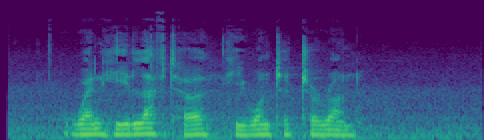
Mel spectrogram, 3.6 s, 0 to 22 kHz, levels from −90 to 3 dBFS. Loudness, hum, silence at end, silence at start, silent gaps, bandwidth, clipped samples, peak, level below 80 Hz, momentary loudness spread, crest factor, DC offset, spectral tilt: -23 LUFS; none; 0 s; 0.05 s; none; 9.6 kHz; under 0.1%; -8 dBFS; -46 dBFS; 22 LU; 16 dB; under 0.1%; -6.5 dB/octave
